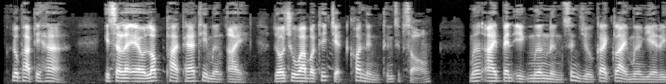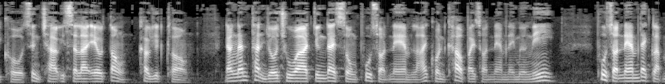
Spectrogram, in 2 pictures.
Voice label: thai central

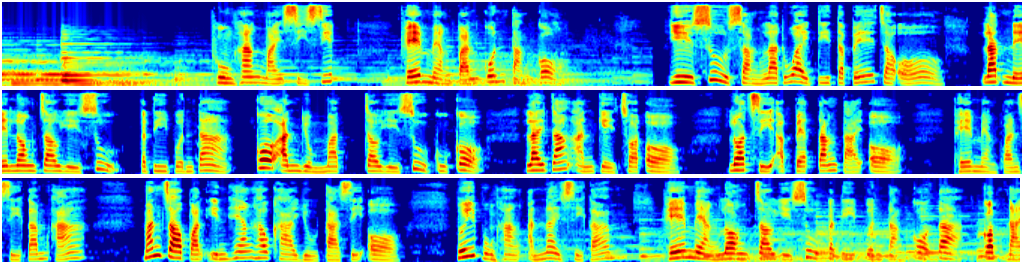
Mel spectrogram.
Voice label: good news shan eastern, drama

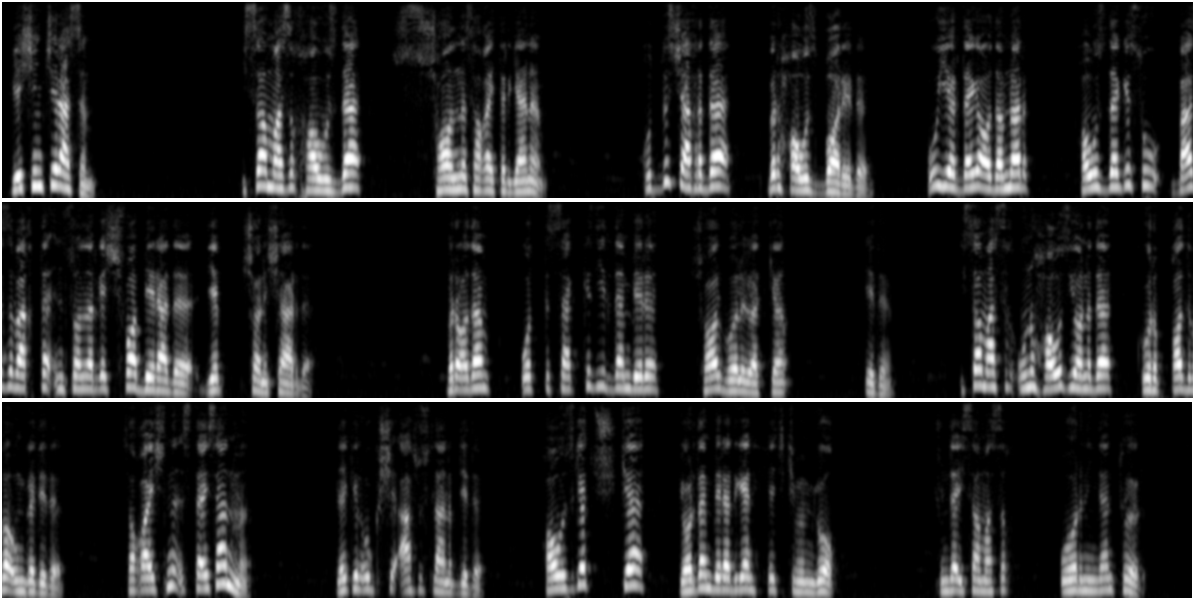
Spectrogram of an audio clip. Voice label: uzbek northern

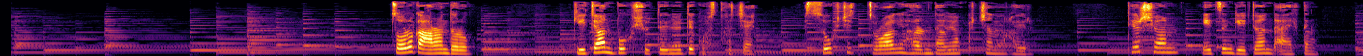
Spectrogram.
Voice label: mongolian

